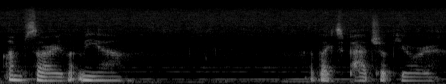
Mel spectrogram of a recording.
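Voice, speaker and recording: Female ASMR doctor roleplay: hushed and whispery, very slow and halting, soft dark tone, calm clinical manner. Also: fairly low pitch, gravelly, faint music behind, low-quality recording. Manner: hesitant, halting, gentle clinical explaining. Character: calm, apologetic female doctor in a quarantine facility. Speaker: ASMR performer playing a doctor.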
